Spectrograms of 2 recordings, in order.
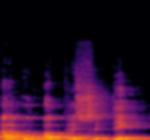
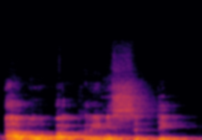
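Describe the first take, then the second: First: Bakr runs straight into Siddiq without 'nis'. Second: An added 'nis' links Bakr to Siddiq. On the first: The speaker calls it wrong. "berarti hilang satu harokat" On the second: The speaker calls it right. "begitu cara bacanya"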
